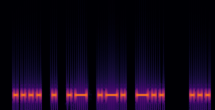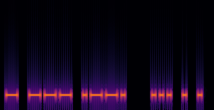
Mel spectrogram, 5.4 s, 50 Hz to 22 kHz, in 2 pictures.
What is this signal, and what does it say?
Morse code, heard as a keyed tone, about 25 wpm, 500 Hz. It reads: HEARD STOP SEE
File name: 632 words / 632 Words 25WPM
